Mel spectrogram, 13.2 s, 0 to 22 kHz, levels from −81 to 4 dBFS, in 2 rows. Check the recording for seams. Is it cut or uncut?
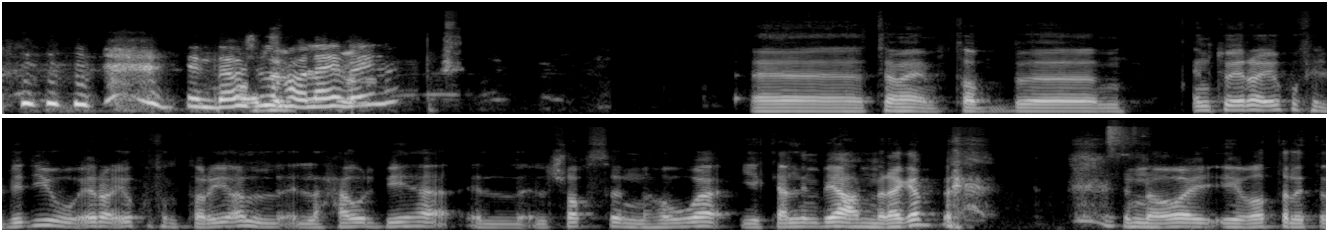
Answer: uncut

